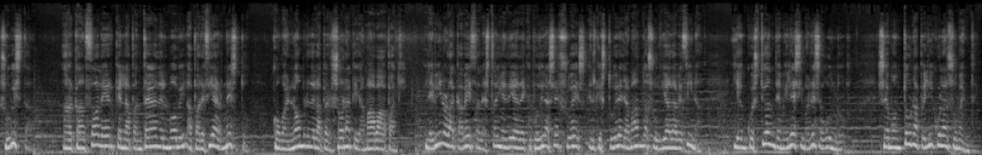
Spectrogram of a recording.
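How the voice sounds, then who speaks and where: Mellow female radio drama narrator. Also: mid-range voice, fast. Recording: music behind the narration.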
